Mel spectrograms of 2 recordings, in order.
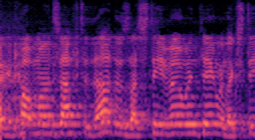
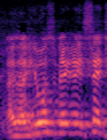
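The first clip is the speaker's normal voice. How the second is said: ordinary talk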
